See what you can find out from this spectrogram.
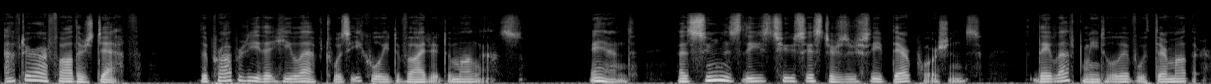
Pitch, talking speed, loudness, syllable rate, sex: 135 Hz, 160 wpm, -20 LUFS, 4.8 syllables/s, male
